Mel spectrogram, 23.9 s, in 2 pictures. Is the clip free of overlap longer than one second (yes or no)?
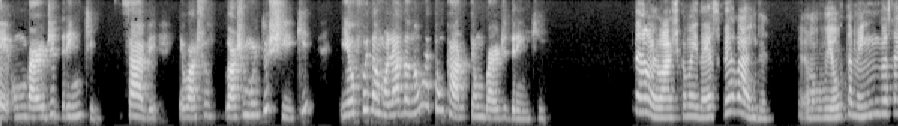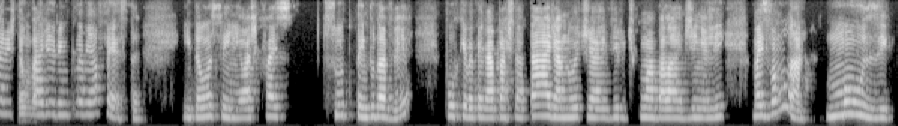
yes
